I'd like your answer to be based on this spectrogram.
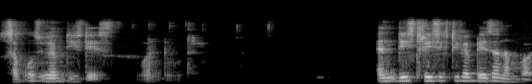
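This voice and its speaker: A man's fairly slow speech in a non-native accent, with big swings in loudness. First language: not English. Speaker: programming tutorial creator. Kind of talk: tutorial. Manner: halting.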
